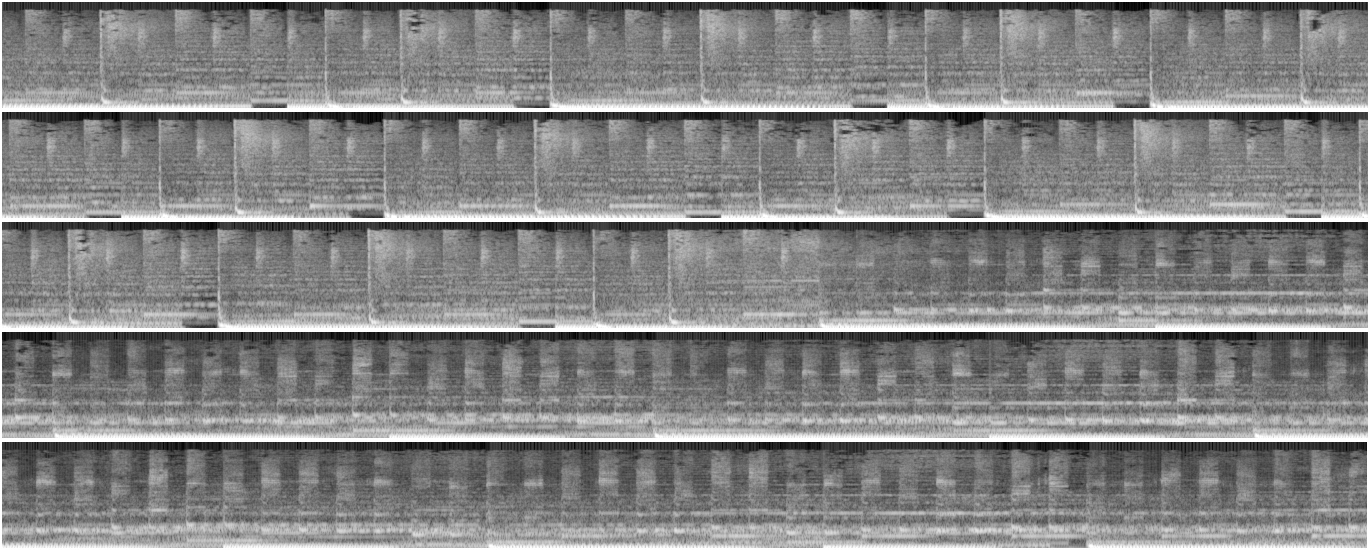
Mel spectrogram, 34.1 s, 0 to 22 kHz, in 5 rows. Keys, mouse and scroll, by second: 1.4-1.9 alt+right click, 2.1 click, 2.8 alt+scroll up 1, 3.2-4.1 click, 5.5 drag, 8.8 alt+scroll down 1, 9.5-9.8 alt+click, 10.2 alt+scroll down 1, 12.9 click, 14.6 alt+scroll up 1, 14.9 space, 15.0-15.4 click, 15.2 space, 16.1 click, 18.3 space, 18.6 click, 20.2 alt+scroll down 1, 20.7 click, 21.6 alt+scroll down 1, 22.1 click, 22.9 space, 23.0-23.5 click, 23.5 space, 23.8 click, 26.0 click, 26.1 alt+scroll down 1, 27.8 click, 29.2-34.1 drag.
